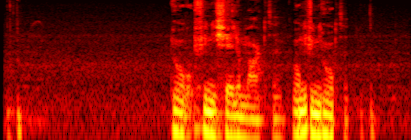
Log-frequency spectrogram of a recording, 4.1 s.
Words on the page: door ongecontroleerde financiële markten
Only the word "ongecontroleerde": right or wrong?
wrong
